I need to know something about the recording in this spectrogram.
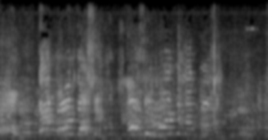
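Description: Young children shouting and calling out while playing football, several high-pitched voices overlapping in short calls, the loudest about two seconds in.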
